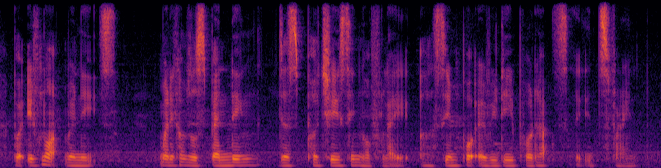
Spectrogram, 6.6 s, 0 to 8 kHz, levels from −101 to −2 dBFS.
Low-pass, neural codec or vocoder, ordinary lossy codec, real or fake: none; none; none; real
